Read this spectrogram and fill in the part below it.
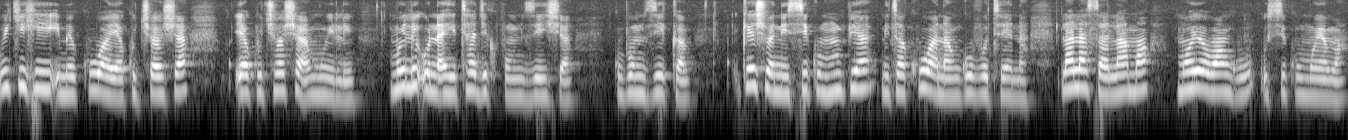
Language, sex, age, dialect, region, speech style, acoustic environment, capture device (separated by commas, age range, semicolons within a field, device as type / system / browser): Swahili, female, 18-24, Kenya - Nairobi Sheng-influenced, Kenya, happy; relaxed, silence, desktop / Linux / Chrome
